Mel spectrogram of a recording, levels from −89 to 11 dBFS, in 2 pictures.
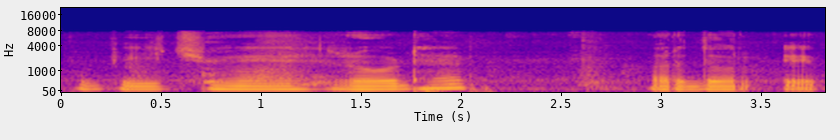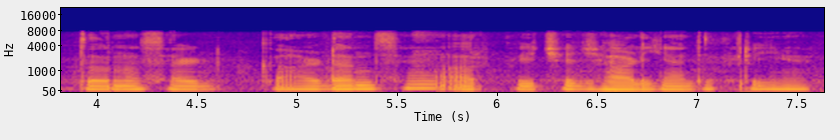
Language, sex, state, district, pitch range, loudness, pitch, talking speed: Hindi, male, Uttar Pradesh, Lucknow, 105-120 Hz, -17 LUFS, 110 Hz, 125 wpm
